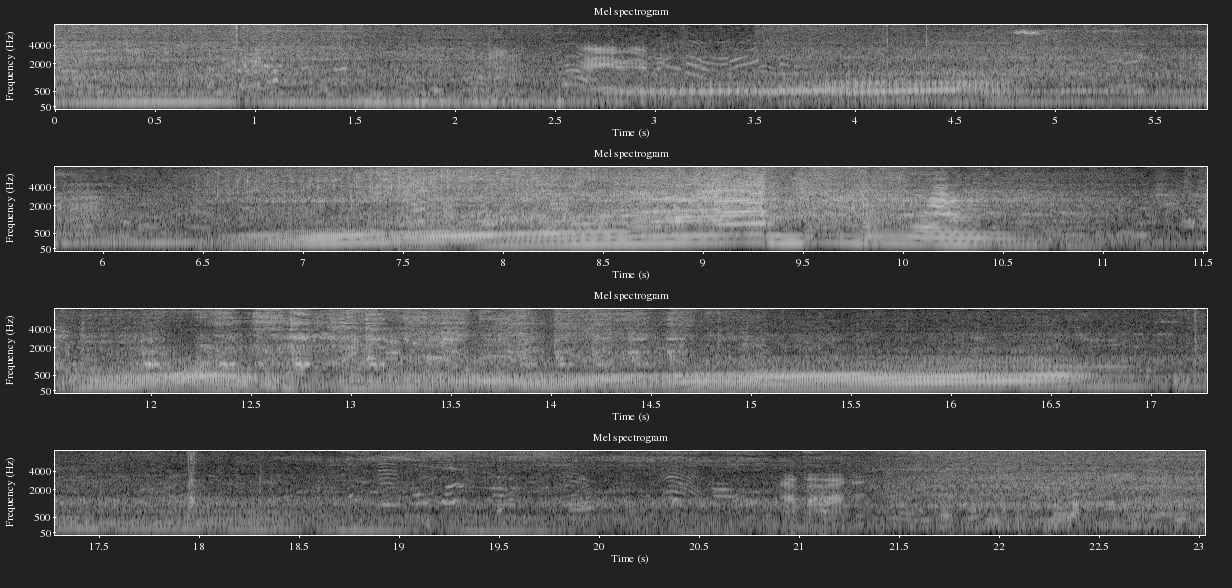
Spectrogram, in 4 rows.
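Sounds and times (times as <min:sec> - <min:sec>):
car accelerating away: 0:00.0 - 0:23.0
car engines revving: 0:00.0 - 0:23.0
engine rev blip: 0:02.6 - 0:10.3.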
